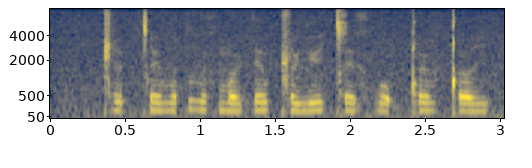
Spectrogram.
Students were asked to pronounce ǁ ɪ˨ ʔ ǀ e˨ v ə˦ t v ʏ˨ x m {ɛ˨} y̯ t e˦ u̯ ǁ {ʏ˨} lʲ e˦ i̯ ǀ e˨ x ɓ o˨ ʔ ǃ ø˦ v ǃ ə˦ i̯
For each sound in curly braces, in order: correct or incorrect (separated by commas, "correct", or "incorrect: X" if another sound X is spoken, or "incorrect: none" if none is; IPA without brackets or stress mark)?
incorrect: ə˨, correct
